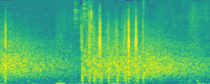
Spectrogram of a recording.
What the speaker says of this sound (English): Frag over the wall.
